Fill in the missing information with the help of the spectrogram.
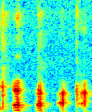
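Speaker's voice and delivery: soft, rueful chuckle; rueful laugh. Acted. Old worker left clapping at back, rueful laugh. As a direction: laugh quietly at your own lot.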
